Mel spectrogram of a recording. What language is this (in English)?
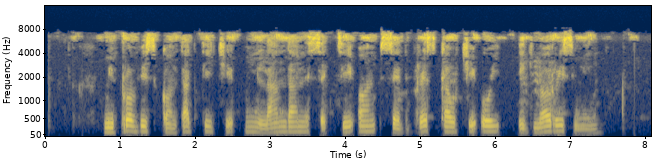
Esperanto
